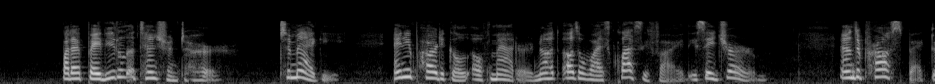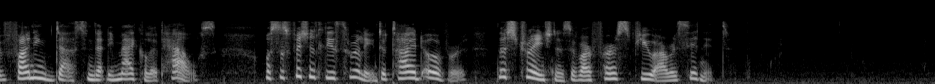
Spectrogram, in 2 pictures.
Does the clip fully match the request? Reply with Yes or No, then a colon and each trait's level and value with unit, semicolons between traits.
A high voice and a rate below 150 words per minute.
Yes: very high, 255 Hz; average, 140 wpm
